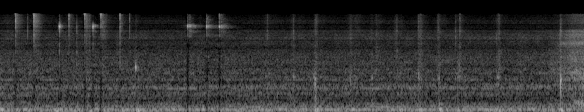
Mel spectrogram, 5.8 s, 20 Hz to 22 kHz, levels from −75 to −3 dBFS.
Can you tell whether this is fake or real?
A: fake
